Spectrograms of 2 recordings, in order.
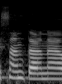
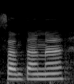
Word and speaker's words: Santa Ana: it's supposed to you know it's two words Santa Ana and I say Santana like a one word like the artist yeah and that's the way my family says it a lot of my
